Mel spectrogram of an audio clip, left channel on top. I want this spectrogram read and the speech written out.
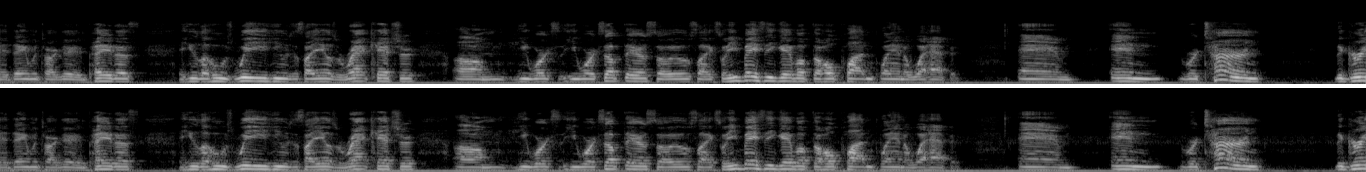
Daemon Targaryen paid us. And he was like, who's we? He was just like, yeah, it was a rat catcher. He works up there, so it was like, so he basically gave up the whole plot and plan of what happened. And in return, the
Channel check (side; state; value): both; normal; correlation 0.02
